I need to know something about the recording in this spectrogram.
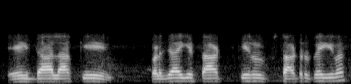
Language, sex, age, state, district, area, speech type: Urdu, male, 18-30, Uttar Pradesh, Gautam Buddha Nagar, rural, conversation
